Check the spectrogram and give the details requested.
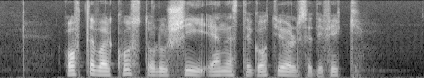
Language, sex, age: Norwegian, male, 25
